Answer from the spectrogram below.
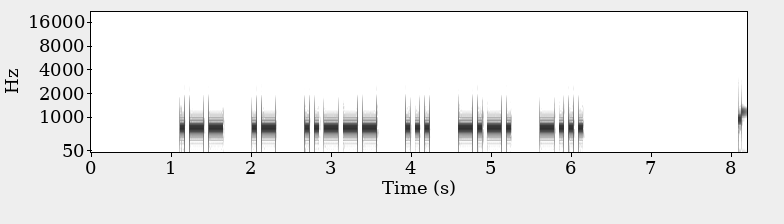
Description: Morse code, heard as a keyed tone, about 20 wpm, spaced as for 15 wpm, 700 Hz. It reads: WA2SCB
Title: 200 Lesson 32g - Letter k - Call Signs 20wpm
